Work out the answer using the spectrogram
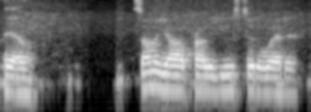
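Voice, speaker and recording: A man's voice: mid-range voice, level tone, normal speed, dark tone, low-quality recording. A man hosting a casual late-night livestream, laid-back and laughing often as he reads out viewer comments. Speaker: livestream host.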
